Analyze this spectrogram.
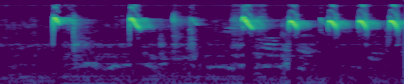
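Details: Sharp, high, descending chips from a brown-throated sunbird used as a lure and song model for training birds, spaced unevenly at first, then coming faster toward the end.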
